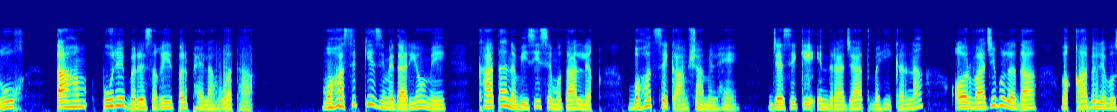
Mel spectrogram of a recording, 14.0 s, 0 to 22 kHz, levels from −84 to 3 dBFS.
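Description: Processor overload crackle shows up three times, at 2.69 to 3.78 s, 8.24 to 8.78 s and 12.95 to 13.80 s. The processor keeps missing its tiny buffer deadlines, which fits buffers of a few milliseconds, and each miss drops to silence. Dozens of these hard-edged gaps in a row make a gritty tearing over the speech, all under the G.722 wideband band limit around 7.7 kHz.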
